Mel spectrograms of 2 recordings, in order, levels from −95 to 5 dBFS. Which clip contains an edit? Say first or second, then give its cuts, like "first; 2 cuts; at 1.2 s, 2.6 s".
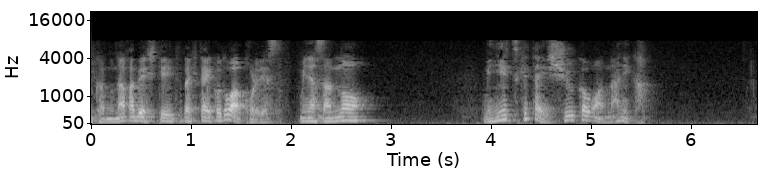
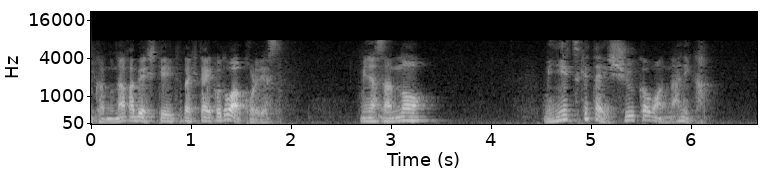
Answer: first; 1 cut; at 2.0 s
